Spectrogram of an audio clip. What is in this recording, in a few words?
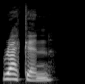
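"reckon", US English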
